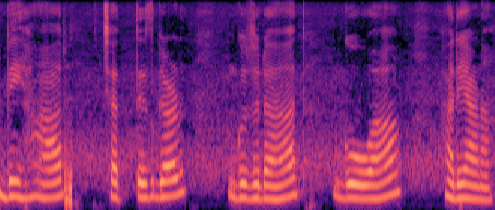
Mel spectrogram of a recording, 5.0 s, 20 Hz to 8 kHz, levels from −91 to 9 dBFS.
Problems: constant background noise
